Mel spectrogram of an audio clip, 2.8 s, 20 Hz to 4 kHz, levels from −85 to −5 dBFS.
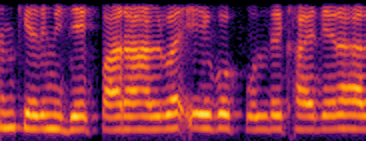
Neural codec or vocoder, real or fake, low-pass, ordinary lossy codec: codec, 24 kHz, 6 kbps, HILCodec; fake; 3.6 kHz; none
